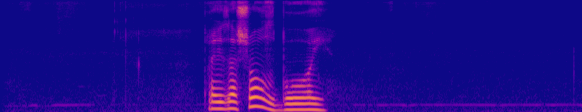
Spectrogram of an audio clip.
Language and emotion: Russian, sad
